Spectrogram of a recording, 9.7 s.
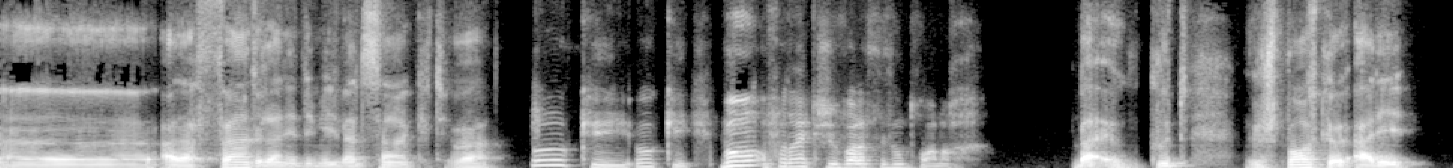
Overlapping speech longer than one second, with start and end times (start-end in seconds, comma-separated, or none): none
